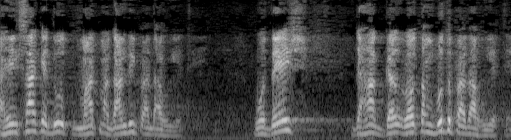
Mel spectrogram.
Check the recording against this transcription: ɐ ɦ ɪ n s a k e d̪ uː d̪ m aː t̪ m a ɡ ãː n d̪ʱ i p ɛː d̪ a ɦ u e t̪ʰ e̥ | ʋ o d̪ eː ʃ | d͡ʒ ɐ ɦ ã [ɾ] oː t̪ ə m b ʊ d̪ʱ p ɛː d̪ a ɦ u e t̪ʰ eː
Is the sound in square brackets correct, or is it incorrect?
correct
